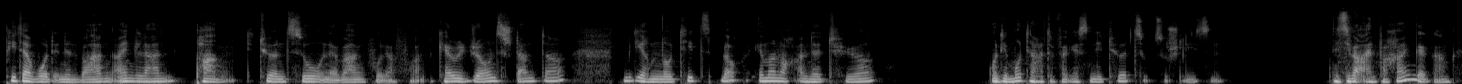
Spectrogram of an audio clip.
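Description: A man narrating a comic story in a deadpan, unhurried way, often correcting himself mid-word. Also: mid-range voice, husky.

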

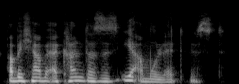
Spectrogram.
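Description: A man's voice: fairly high pitch, brisk, a little mellow. Man playing a sly, smug female investigator. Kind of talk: comic storytelling.

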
